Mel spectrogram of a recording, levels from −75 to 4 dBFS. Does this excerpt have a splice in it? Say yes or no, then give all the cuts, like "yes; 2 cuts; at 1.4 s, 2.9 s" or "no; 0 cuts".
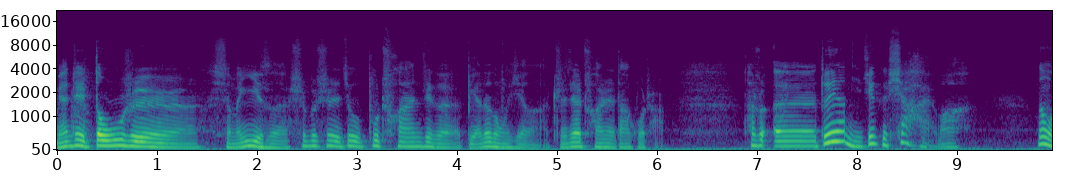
yes; 1 cut; at 7.9 s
